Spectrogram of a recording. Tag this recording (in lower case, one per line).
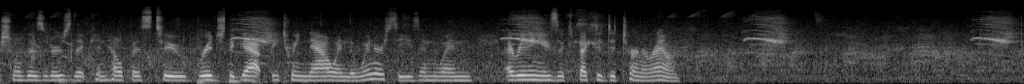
speech
chirp
animal
bird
